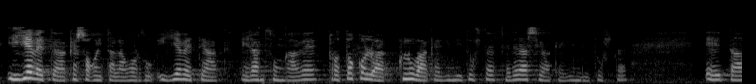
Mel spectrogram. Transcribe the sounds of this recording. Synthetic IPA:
iʎeβ̞e̞t̪e̞ake̞so̞ɣ̞e̞jt̪alaβ̞oɾðuʔiʎeβ̞e̞t̪e̞ake̞ɾant͡suŋɡaβ̞e̞pɾo̞t̪o̞ko̞lo̞akːluβake̞ɣ̞ind̪it̪ust̪e̞fe̞ð̞e̞ɾasio̞ake̞ɣ̞ind̪it̪ust̪e̞ | et̪a

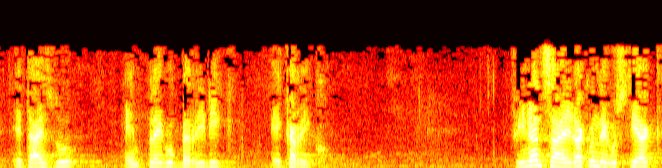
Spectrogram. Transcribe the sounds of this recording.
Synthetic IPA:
e̞t̪ae̞zd̪u | e̞mple̞ɣ̞uβe̞riɾik | e̞kariko̥ | finant͡sae̞ɾakund̪e̞ɣust̪iak

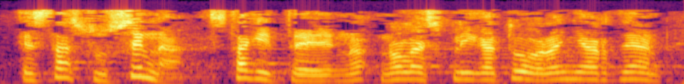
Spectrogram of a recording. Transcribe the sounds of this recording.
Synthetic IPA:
e̞zd̪asuse̞na̰est̪akit̪nono̞laesplikat̪uo̞ɾajɲaɾt̪e̞an

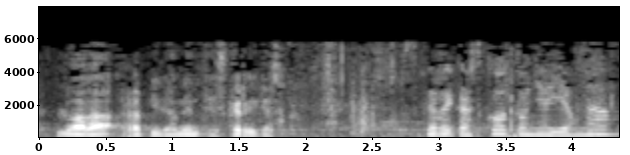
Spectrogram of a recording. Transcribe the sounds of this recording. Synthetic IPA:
loaɣarapiðame̞nt̪e̞ːske̞rikasko̥ | eske̞rikasko̞t̪o̞ɲajawna

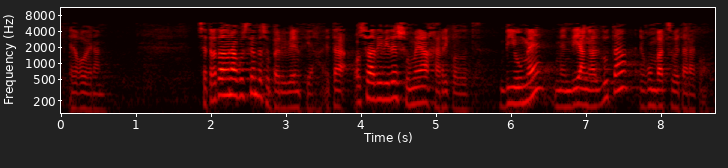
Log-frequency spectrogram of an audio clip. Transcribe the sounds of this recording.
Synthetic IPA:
e̞ɣ̞o̞e̞ɾan | se̞t̪ɾat̪aðunakust̪ind̪esupe̞ɾβ̞iβ̞e̞nt͡siae̞̰t̪ao̞so̞að̞iβ̞iðe̞sume̞aʝariko̞ðut̪ | biume̞me̞nd̪iaŋɡald̪ut̪ae̞ɣ̞umbat͡sue̞t̪aɾako̞̰

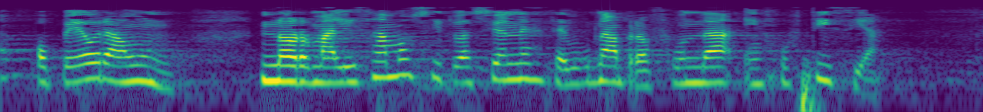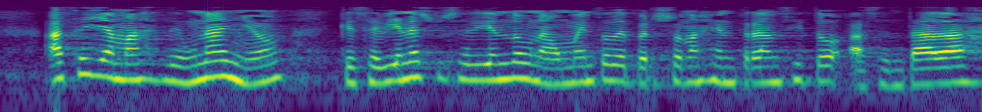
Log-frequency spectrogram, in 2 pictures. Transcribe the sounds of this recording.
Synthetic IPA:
o̞pe̞o̞ɾaunːo̞ɾmalisamo̞sːit̪wasjo̞ne̞zðe̞unapɾo̞fund̪aʔiŋxust̪isja̰ | a̰se̞ʝamazðe̞unãɲo̞ke̞se̞βje̞ne̞suse̞ð̞je̞nd̪ounawmẽnt̪o̞ð̞e̞pe̞ɾso̞nase̞nt̪ɾansit̪o̞ʔase̞nt̪aða

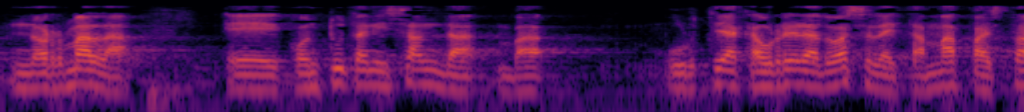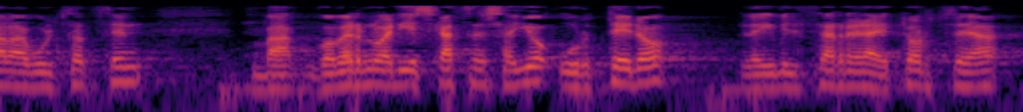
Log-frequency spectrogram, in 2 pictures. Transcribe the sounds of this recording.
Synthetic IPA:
no̞ɾmala̰ | ko̞nt̪ut̪anisand̪aba | uɾt̪e̞akawre̞ɾaðo̞ase̞lae̞t̪amapae̞st̪alaβult͡sat͡se̞n | baɣo̞β̞e̞ɾnuaɾie̞skat͡se̞nsajo̞ʔuɾt̪e̞ɾo̞ | le̞ɣeβilt͡sare̞ɾae̞t̪o̞ɾt͡se̞a

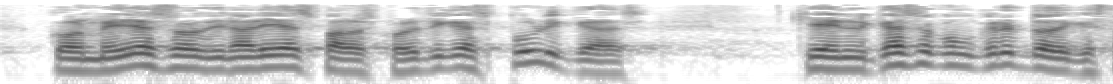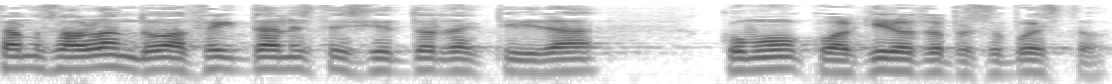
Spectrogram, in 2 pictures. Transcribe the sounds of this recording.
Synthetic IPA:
ko̞nme̞ðiðas̬o̞ɾð̞inaɾjaspaɾalaspo̞lit̪ikaspuβlikas | ke̞ːne̞lkaso̞ko̞ŋkɾe̞t̪oðe̞kest̪amo̞s̬aβ̞land̪oafe̞k̚t̪ane̞st̪e̞iset̪o̞ɾðeak̚t̪iβiða | ko̞mo̞kwalkjeɾo̞t̪ɾo̞pɾe̞supwe̞st̪o̞

